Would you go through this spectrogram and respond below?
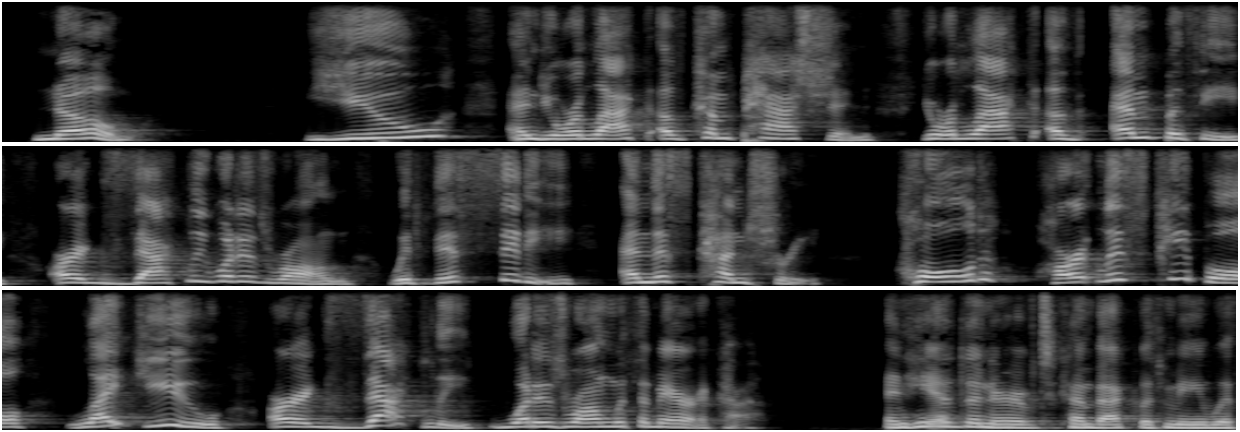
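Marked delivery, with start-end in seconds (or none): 0.1-16.1 acted-out heated, indignant, angry yelling. Speaker retells yelling back at a man who insulted an unhoused man, retelling a yell. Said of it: "I yelled".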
